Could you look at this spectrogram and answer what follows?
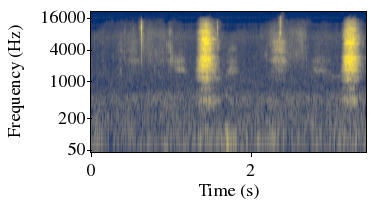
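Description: Deep, slow breaths during a leg-strengthening yoga session, with two or three strong breathy inhales or exhales rising over a steady low background hum.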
